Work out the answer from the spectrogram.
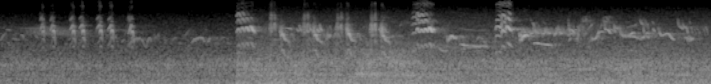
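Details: Icterine warbler singing in Czechia: quick high ticking notes, then a fast, varied jumble of chattering, nasal and clear whistled phrases, over a steady outdoor hiss.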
